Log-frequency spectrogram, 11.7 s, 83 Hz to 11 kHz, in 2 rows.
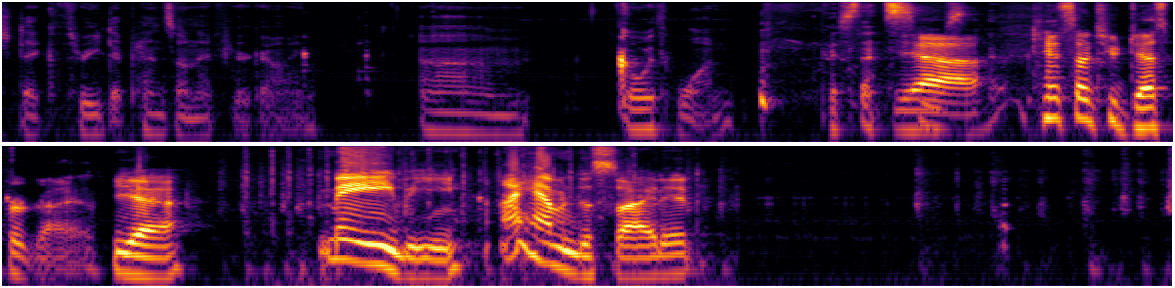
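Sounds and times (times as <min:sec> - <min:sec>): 
speech: 0:00.0 - 0:09.5
quiet computer keyboard typing in a chat-messaging video game: 0:06.9 - 0:11.6.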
